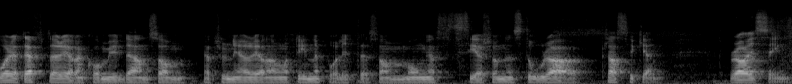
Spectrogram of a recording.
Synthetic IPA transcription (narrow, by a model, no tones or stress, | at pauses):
oːɾət̪ɛft̪əɾːeːd̪ankʰɔmːəjɵd̪ɛnsɔmja̰t̪ʰɾuːnɪhaɾeːd̪anvaʈːɪnːəpʰɔ̰liːt̪ʰəsɔmːɔŋːaseːʂɔmd̪ɛnst̪uːɾakʰlasɪkə̰n | ɾajsɪ̰ŋ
